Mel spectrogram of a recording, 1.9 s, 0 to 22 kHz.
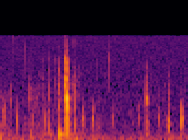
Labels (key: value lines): label: biophony, knock croak
recorder: SoundTrap 300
